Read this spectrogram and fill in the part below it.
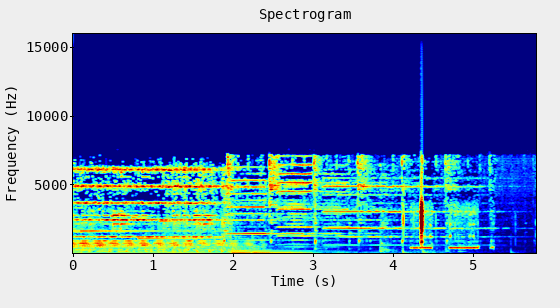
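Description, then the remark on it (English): An unusual foreign telephone ringing tone on a prank call to the Fatty Low Chicken Rice Restaurant in Penang, Malaysia: short, steady electronic tone bursts near the end, after a dense, buzzy stretch of line noise. No one speaks. “They got some weird phones.”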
